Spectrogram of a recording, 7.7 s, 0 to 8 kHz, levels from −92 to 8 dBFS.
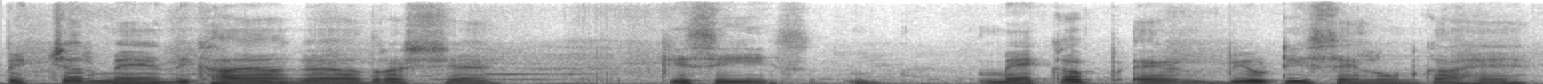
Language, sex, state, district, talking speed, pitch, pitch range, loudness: Hindi, male, Rajasthan, Jaipur, 95 wpm, 125 Hz, 110-135 Hz, -18 LUFS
